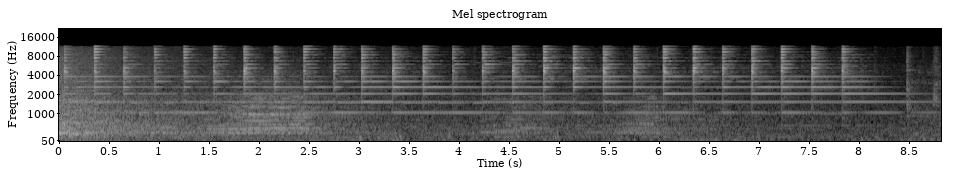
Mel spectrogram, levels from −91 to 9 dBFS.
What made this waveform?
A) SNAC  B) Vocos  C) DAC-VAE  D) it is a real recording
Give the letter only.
D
